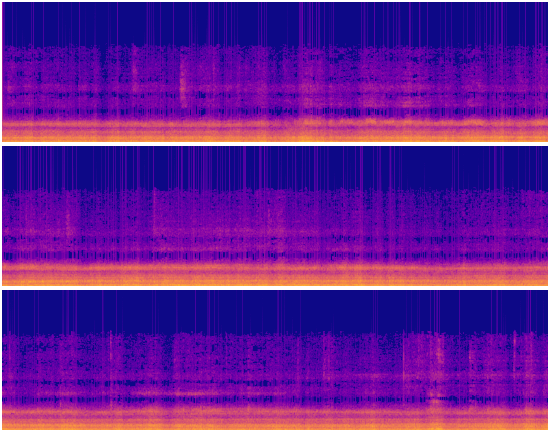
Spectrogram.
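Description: Steady engine and road noise inside a minibus cruising along a highway.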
